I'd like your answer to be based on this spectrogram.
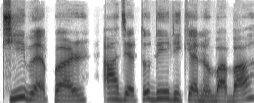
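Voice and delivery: usual speaking voice

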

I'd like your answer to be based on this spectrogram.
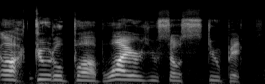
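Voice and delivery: high, very loud, sophisticated refined voice, belted out. Imitating Doodle Patrick scolding Doodle Bob: Doodle Patrick voice. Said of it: "Doodle Patrick is sophisticated".

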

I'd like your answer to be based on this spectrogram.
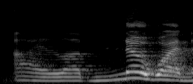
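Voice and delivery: very slow proud delivery. The princess answers the witch's demand for a name, proudly. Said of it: "said the princess proudly".

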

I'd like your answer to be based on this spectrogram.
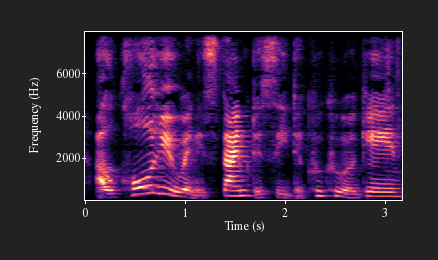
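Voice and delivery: ordinary delivery, nothing marked

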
